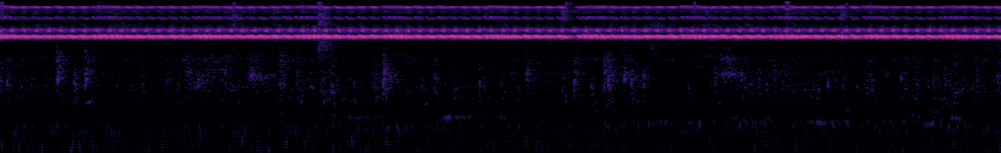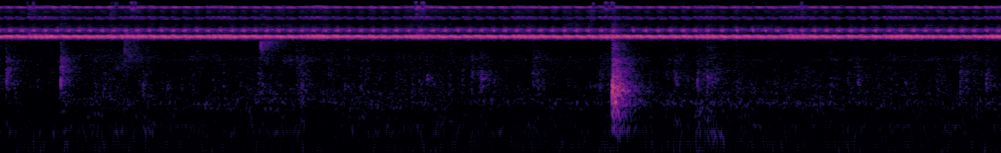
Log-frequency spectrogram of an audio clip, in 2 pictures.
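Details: High, unbroken buzzing trill of crickets through a rain shower, with light raindrop patter and one sharper drip-like tap near the sixteenth second.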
